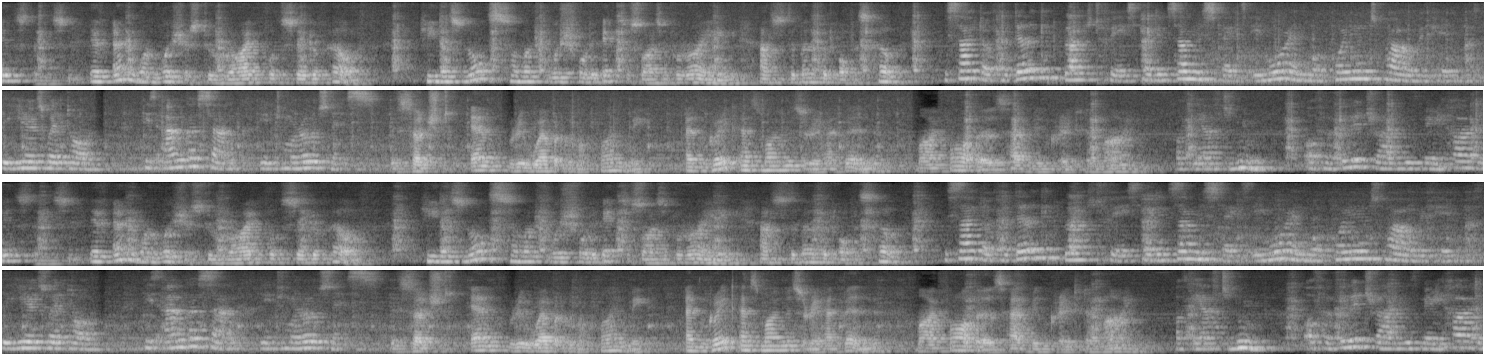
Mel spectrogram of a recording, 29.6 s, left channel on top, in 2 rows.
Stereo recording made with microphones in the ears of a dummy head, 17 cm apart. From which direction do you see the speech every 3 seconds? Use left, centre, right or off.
left, left, left, left, left, left, left, right, right, right.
